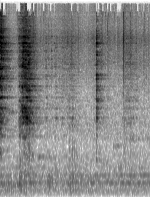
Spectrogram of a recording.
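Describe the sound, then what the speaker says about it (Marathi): Dried fish being dry-roasted in a pan gives a faint, low crackle, interrupted by a few distinct scrapes of a utensil stirring against the metal. The setting is quiet, with no talk. "आता हे सुकट बघा असं मस्त भाजून घ्यायचं लालसर"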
